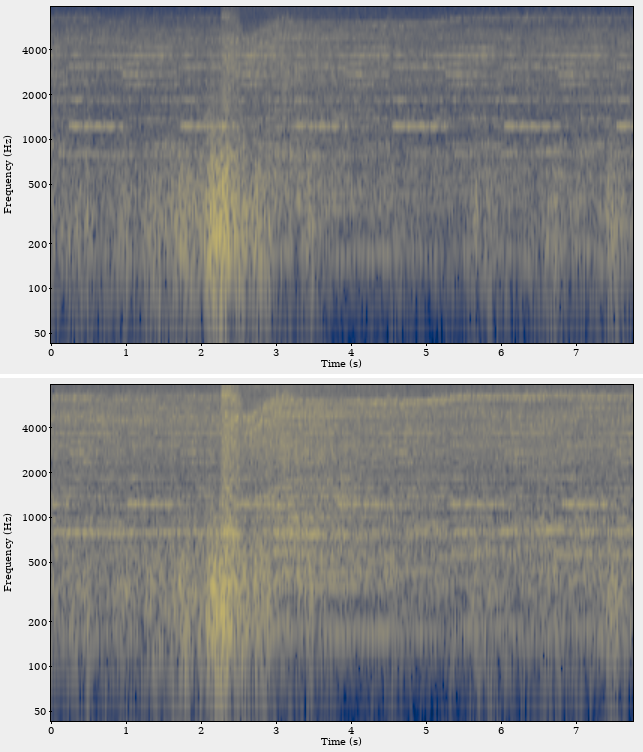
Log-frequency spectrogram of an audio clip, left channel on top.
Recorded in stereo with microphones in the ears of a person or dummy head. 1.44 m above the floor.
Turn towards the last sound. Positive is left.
turn(degrees=-40)  # may be behind; listen again after turning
